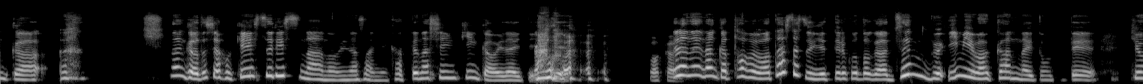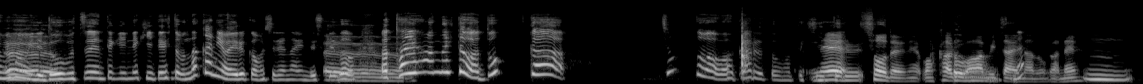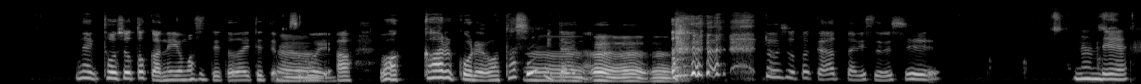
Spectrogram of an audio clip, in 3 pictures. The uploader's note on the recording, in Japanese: 今回は緊急事態宣言の発出に基づき、リモート環境にて収録をしております。ふだんの配信よりも聞きづらい箇所などがあるかもしれません。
